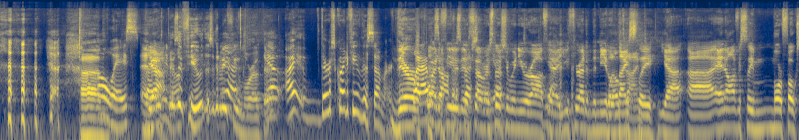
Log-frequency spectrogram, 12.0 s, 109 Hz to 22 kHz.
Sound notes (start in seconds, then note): 6.2 laughter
